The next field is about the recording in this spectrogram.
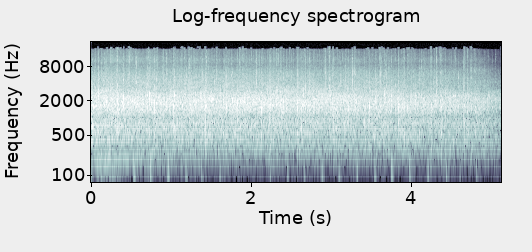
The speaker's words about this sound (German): Applaus zu Jesus.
